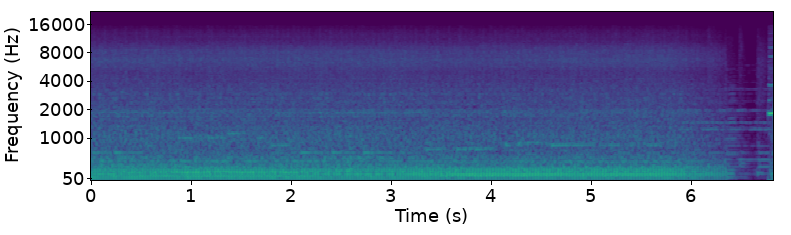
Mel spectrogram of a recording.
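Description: Car engine sound effect running steadily as a low hum, fading out near the end.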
